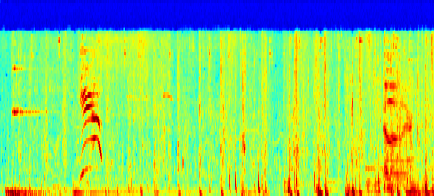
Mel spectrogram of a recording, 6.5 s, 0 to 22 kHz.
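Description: Horse hooves clip-clop at a steady riding pace in Red Dead Redemption 2, with a brief whinny, light background music and people talking between the hoofbeats.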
